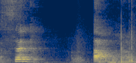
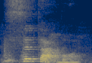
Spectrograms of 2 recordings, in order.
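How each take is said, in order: First: The two words are said without a linking T. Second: A T sound links the two words together. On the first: The speaker calls it wrong. "Tu ne dis pas" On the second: The speaker calls it right. "Tu fais comme s'il y avait un T ici"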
